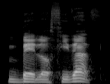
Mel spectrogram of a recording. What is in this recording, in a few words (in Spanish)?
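"velocidad", Spanish, male; mekanta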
